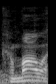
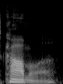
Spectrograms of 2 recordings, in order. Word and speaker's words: Kamala: It seems that he and Camala Harris called anyone. He and Camala Harris, it's Kamala, by the way. That's just another example of racist old white men not knowing how to pronounce names.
